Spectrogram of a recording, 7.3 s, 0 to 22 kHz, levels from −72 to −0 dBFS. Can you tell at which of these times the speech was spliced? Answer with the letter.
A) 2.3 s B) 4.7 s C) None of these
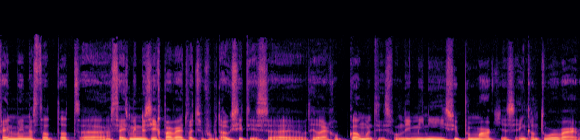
B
